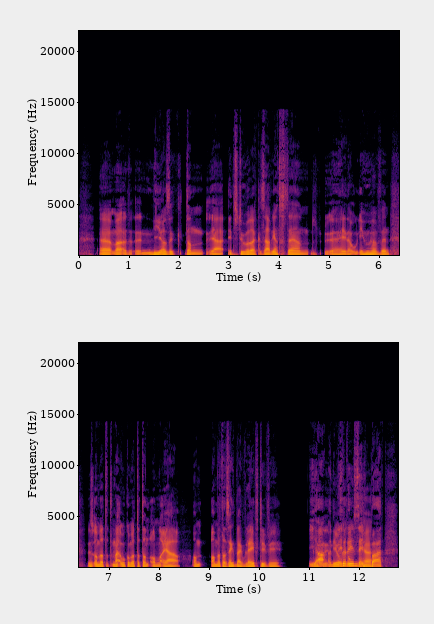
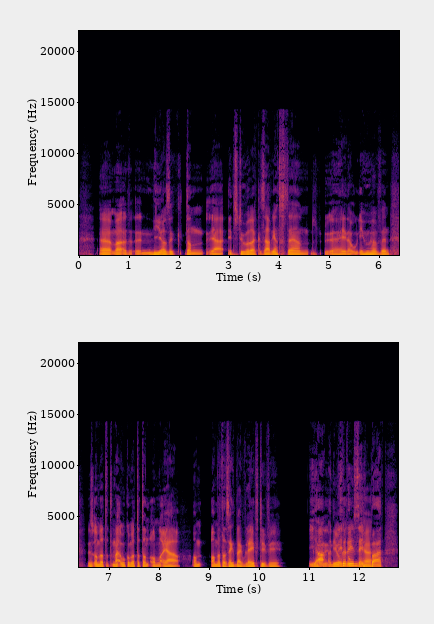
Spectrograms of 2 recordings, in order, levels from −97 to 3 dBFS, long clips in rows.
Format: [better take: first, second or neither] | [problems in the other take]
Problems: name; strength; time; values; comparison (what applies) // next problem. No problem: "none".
neither | none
